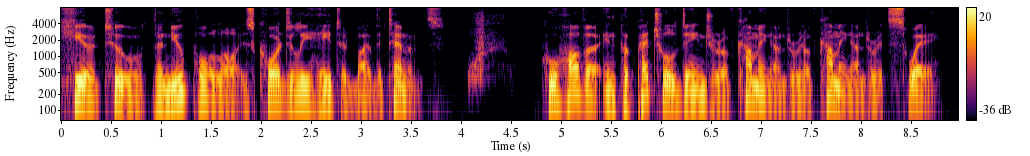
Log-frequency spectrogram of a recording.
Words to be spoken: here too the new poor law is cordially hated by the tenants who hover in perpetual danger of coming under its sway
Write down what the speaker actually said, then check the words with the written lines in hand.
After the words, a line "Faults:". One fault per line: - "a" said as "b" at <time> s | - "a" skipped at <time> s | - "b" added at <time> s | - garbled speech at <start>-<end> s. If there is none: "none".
here too the new poor law is cordially hated by the tenants who hover in perpetual danger of coming under of coming under its sway
Faults:
- "of coming under" added at 7.4 s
